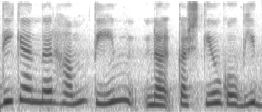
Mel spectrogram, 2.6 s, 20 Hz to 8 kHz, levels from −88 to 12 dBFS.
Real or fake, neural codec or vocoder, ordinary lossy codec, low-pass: real; none; none; 7.2 kHz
